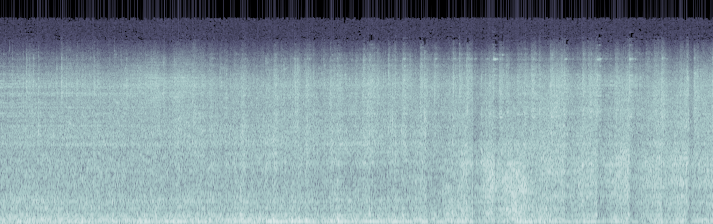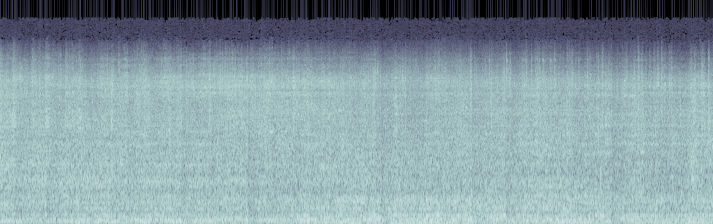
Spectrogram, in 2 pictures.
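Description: Slow-moving freight train of tank cars and covered hopper cars rolling past, its wheels clicking steadily over the rail joints under a constant rumble.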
